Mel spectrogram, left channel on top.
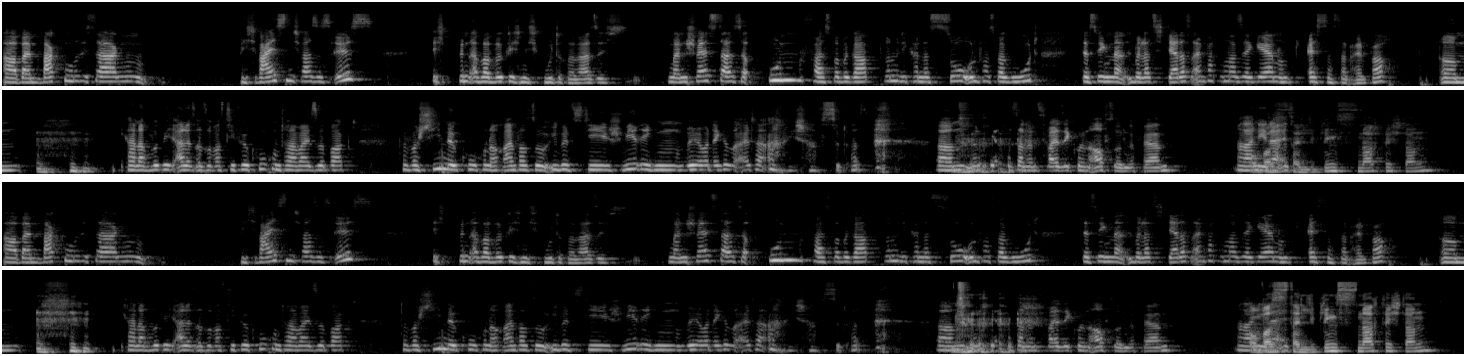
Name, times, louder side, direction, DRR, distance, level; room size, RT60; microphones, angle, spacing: voice 1, 0.0-1.4 2.4-3.5 4.3-6.2 6.7-10.4 10.8-13.8 14.4-14.8 15.9-18.0 18.6-22.8 23.1-23.6 24.0-24.4 24.8-26.3 27.0-27.5, left 5 dB, 50° left, 0.6 m, -28 dB
voice 2, 15.0-15.5 24.0-25.0 27.1-29.0, right 5 dB, 75° right, 0.6 m, -31 dB
9.9 x 6.0 x 7.5 m
head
